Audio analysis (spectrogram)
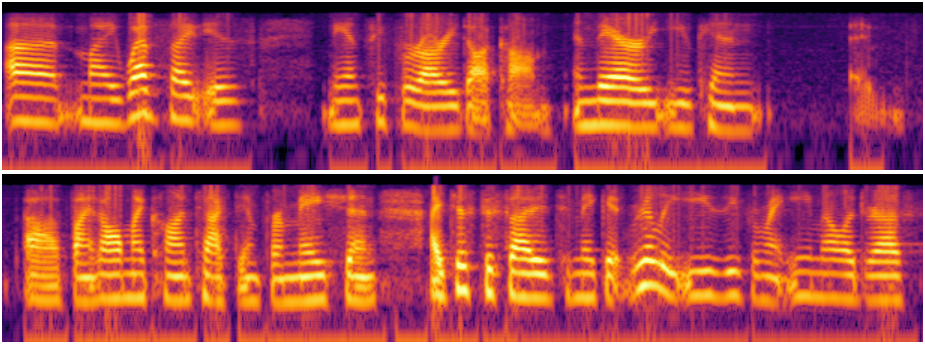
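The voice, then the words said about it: Hoarse, worn-out voice. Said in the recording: “now I'm losing my voice. I've talked so much.”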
